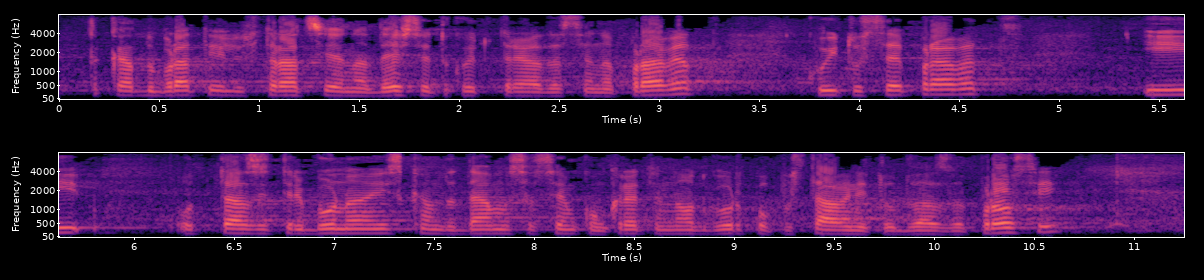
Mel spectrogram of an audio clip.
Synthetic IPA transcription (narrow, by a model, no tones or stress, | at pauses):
t̪ɐ̥kad̪obɾat̪əilʲʊst̪ɾat̪sijənɐd̪ɛjst̪vʲɛt̪ə̥koit̪ʊ̥t̪ɾʲjabvəd̪ɐsɛnɐpɾavʲət̪ | koit̪ʊsɛpɾavʲət̪ | i | o̰t̪ːazit̪ɾibunəiskəmd̪ɐd̪amsəfsɛmkoŋkɾɛt̪ɛnɔd̪ɡovoɾpopost̪avɛnit̪ɛod̪vasvɐpɾɔsi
